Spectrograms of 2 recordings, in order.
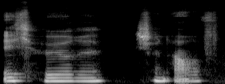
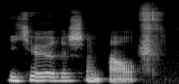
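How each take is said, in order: First: Slow, lowered echo of "Ich höre schon auf"; slower, lower repeat. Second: Said in the usual way. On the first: Shown as a demonstration. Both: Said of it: "Eklig, ne? Diese Worte".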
